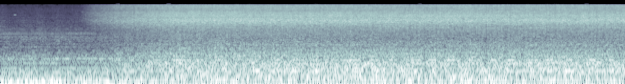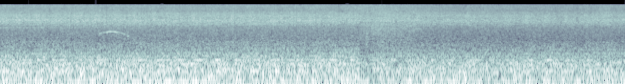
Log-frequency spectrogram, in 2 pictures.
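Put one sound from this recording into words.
Grain pours in a hissing stream into a truck bed.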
